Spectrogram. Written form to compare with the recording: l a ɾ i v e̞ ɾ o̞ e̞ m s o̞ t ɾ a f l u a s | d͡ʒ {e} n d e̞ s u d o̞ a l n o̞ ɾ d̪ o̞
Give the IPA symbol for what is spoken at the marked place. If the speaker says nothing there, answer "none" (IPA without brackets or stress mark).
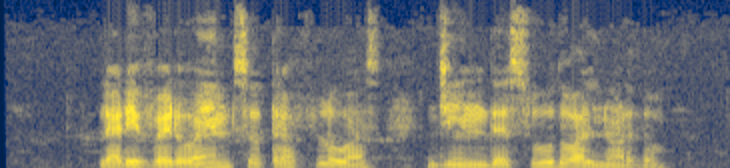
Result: i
